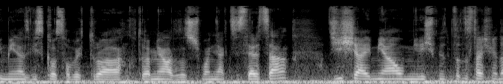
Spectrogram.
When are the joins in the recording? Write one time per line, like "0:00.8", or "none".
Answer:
0:03.2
